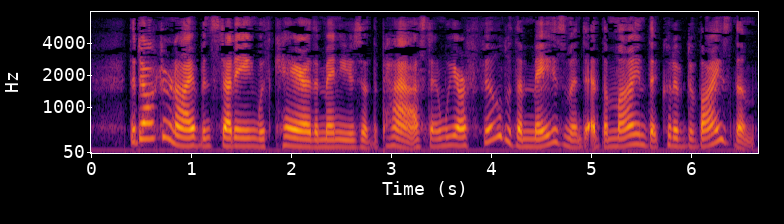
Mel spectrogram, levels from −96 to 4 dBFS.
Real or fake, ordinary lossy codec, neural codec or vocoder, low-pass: real; MP3, 32 kbps; none; 7.2 kHz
